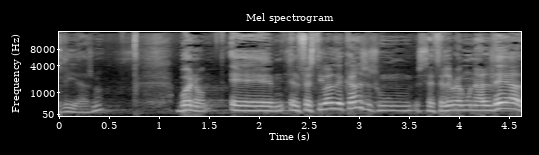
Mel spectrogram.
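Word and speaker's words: Cans: se llama cannes y todos sabéis cómo se pronuncia aquí en españa en galicia cannes como el can francés y empezamos con una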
